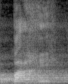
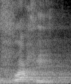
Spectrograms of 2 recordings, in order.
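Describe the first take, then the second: First: The word begins with a B sound. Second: The word begins with a V sound. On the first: The speaker calls it wrong. "falava barrer" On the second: The speaker calls it right. "a palavra certa que é varrer"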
